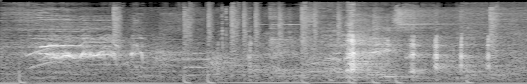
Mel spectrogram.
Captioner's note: intense blazing; laughing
